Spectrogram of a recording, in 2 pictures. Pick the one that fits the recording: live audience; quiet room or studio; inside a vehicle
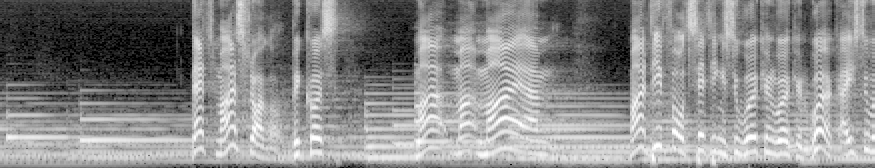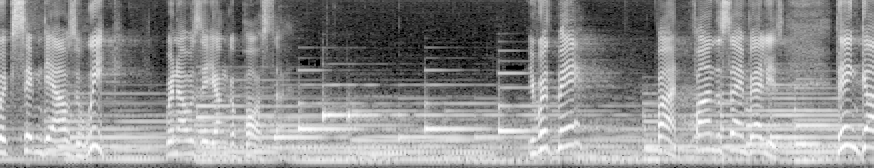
live audience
